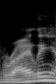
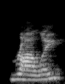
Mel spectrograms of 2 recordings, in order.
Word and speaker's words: Raleigh: is right outside of Riley. Am I correct with that? Raleigh. Yep. Raleigh. Okay. I'm So, how do you say it? Raleigh. Raleigh. Okay. I've been Riley my entire life. Raleigh.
